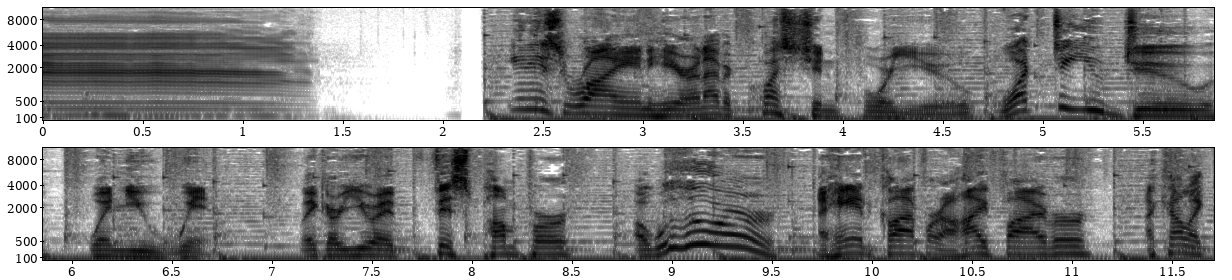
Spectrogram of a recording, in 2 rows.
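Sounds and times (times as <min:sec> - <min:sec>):
game show buzzer: 0:00.0 - 0:01.2
speech: 0:02.4 - 0:11.7.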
